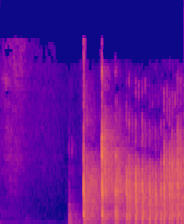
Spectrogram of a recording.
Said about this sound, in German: So, sollen wir mal würfeln? Komm. Nee, würfel mal.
